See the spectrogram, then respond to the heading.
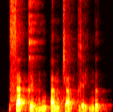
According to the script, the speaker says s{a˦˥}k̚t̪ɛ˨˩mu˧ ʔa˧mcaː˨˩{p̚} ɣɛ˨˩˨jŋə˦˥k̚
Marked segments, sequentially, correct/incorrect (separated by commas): correct, correct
